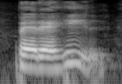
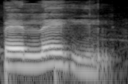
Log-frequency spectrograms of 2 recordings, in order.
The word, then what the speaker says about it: perejil: Now, a Dominican who speaks Spanish pronounces perejil. A Haitian who speaks Creole will pronounce it pelejil. So the only difference is an R and an L.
